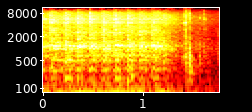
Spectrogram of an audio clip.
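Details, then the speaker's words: Turbo 6.0 L truck on a new 3-bar speed-density tune, with Walbro 525 pump, 80 lb decapped injectors and return-style rails: starter cranks evenly but it never catches, even with a little throttle. Suspected tune problem, not confirmed. "It's kind of odd that it doesn't even want to offer to start. I wonder what is going on with you. A little bit of gas, nothing."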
